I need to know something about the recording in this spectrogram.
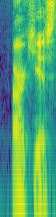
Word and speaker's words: Arceus: I can never pronounce that. Is it Arceus? Arceus, thank you.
